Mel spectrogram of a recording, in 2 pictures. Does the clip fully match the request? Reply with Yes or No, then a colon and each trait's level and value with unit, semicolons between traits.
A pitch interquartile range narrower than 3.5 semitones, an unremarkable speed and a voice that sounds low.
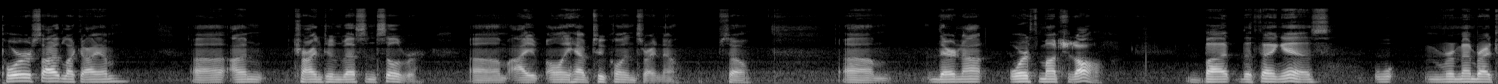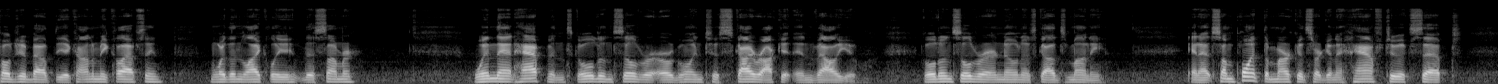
Yes: narrow, 2.5 semitones; average, 155 wpm; low, 120 Hz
